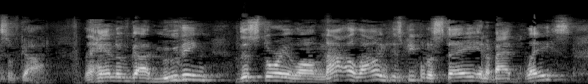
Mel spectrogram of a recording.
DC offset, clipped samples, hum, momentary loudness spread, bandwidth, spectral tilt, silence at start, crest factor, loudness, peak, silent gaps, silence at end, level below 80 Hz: under 0.1%; under 0.1%; none; 10 LU; 11 kHz; -2.5 dB/octave; 0 s; 18 dB; -17 LUFS; 0 dBFS; none; 0 s; -66 dBFS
